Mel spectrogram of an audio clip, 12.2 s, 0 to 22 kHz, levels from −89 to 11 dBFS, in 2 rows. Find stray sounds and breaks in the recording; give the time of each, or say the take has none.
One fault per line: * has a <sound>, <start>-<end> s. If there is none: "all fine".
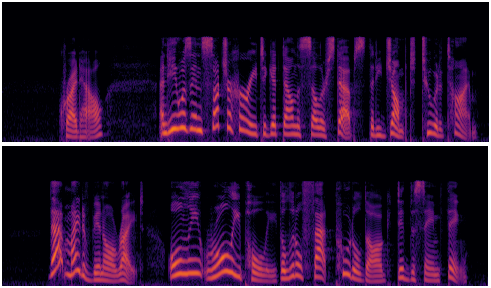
all fine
